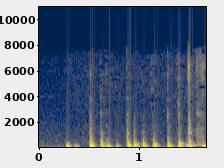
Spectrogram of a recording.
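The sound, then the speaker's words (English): Quick, steady run of computer keyboard keystrokes while looking up all-time worldwide box office figures on Box Office Mojo, about ten sharp clicks in under two seconds, moderately loud with no voices. “Just rapid typing.”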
